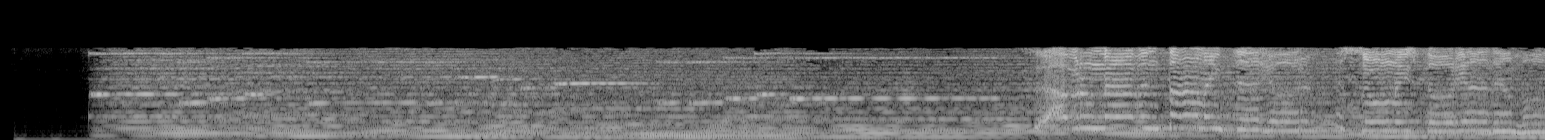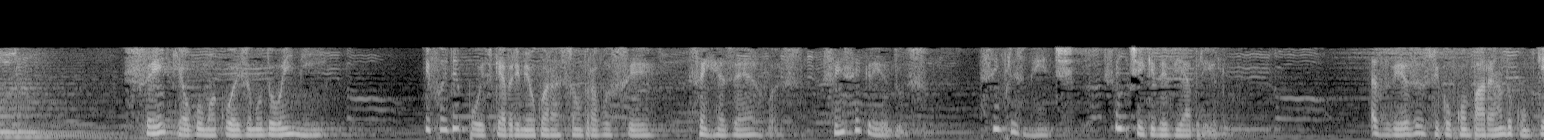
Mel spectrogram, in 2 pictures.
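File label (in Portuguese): penso em vc toda hora, feminino; Telemensagens; Românticas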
